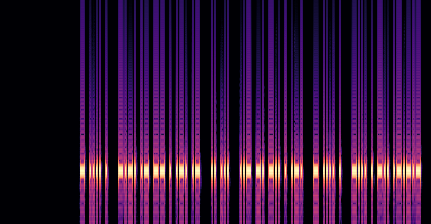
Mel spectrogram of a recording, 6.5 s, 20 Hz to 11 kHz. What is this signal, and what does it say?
Morse code, heard as a keyed tone, about 52 wpm, 700 Hz. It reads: THE CAMERA IS UNDER THE BED.
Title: Sentences from Top 1000 Words - Review Part 5 - 50wpm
